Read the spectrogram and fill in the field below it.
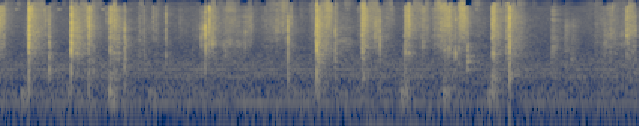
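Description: A deck of cards is shuffled close by in quick, rhythmic riffles of crisp snapping bursts over a faint low hum, with no voices.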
